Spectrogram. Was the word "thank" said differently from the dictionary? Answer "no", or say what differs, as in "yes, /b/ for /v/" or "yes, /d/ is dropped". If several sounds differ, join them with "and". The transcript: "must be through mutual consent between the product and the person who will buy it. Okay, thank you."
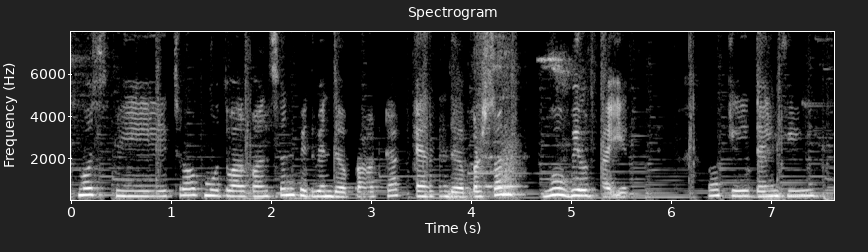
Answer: yes, /t/ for /θ/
